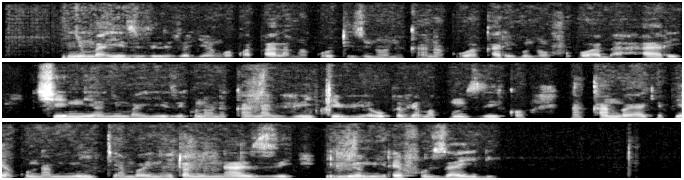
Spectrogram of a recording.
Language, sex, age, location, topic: Swahili, male, 18-24, Mombasa, government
